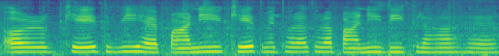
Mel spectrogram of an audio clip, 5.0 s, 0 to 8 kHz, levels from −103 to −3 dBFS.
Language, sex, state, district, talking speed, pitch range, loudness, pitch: Hindi, female, Bihar, Katihar, 155 wpm, 230-250 Hz, -15 LUFS, 240 Hz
